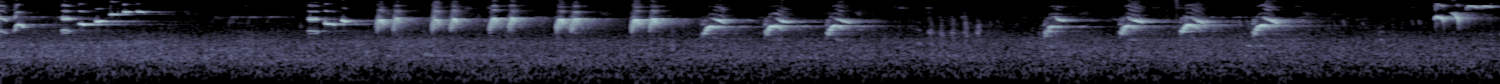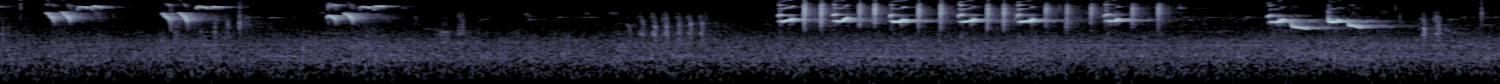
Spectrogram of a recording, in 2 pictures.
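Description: Small bird singing: clear, sharp chirps that each sweep down in pitch, given in runs of several notes with pauses between, and a quicker run of repeated notes near the end. A faint steady hiss lies underneath.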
